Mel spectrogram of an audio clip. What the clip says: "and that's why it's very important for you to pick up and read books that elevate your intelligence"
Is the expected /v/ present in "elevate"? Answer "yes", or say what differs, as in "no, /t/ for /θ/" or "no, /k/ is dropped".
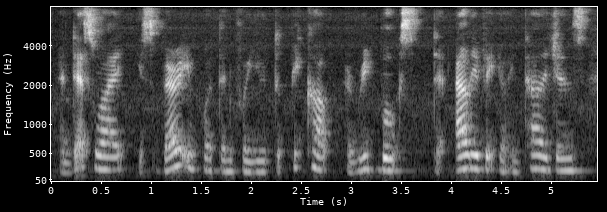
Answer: yes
